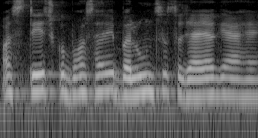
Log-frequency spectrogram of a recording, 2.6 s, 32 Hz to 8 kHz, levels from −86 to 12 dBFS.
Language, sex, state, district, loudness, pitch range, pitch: Hindi, female, Bihar, Supaul, -24 LUFS, 175-200 Hz, 195 Hz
